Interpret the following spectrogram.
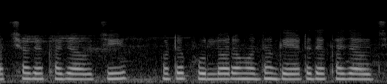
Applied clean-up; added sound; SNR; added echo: none; none; none; none.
